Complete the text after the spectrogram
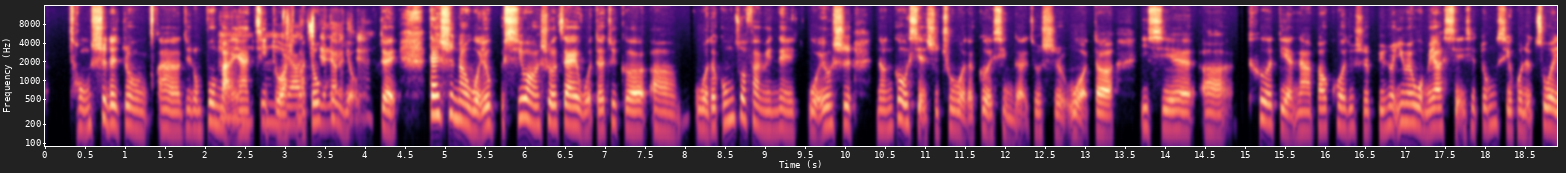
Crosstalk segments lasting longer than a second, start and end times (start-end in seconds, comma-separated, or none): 2.1-4.1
